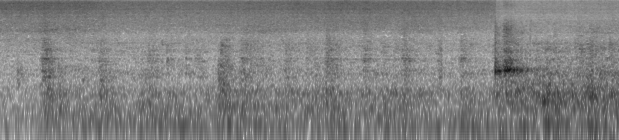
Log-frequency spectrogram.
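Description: Heavy wheels rumble and clank on rails.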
